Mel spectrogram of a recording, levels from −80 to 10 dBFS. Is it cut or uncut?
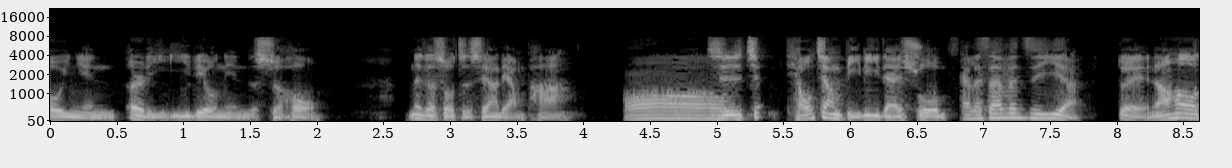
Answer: uncut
